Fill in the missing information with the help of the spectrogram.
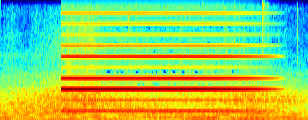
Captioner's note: steady beep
